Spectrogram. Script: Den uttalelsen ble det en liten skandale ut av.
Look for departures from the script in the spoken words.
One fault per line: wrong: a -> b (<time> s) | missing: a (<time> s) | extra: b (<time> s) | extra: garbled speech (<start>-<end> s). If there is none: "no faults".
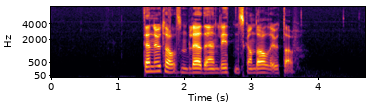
no faults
